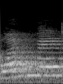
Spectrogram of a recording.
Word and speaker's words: one-way: Next coming to a one-way track. Here one-way track. Ha. Okay? Here we don't pronounce it as O.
